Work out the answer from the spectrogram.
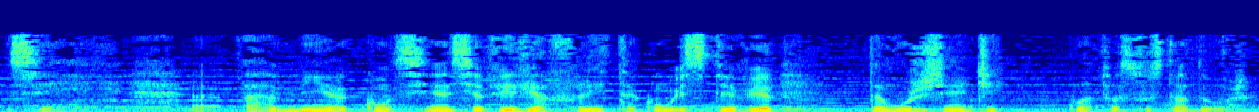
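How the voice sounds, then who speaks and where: An actor with a Brazilian accent playing a devout, courteous young doctor spirit who explains things formally in a radio novel. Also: male voice, mid-range voice, moderate pace, dark tone, lightly acted. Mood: uneasy. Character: earnest, devout young male doctor spirit, humble guide. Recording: slightly dull lo-fi audio, faint music.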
